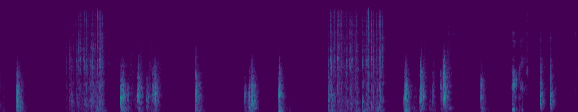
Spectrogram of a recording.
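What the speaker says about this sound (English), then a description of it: "we'll pull some oracle cards" Oracle cards being shuffled by hand in a quiet room, several separate bursts of riffling and sliding card sounds with short pauses between, some quick taps, close and clear with no talking.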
